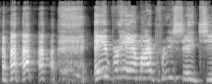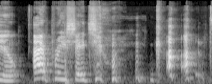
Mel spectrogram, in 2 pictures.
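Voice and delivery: real laughter breaking into thanks; cracked up, stretching the name out through laughs; laughing. Real, not acted. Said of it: "I just need the laugh today".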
